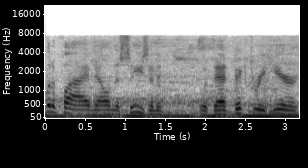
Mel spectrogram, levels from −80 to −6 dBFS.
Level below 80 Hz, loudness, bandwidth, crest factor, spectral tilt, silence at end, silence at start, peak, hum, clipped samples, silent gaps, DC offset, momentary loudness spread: -20 dBFS; -16 LUFS; 7.6 kHz; 14 dB; -6.5 dB/octave; 0 s; 0 s; -2 dBFS; none; under 0.1%; none; under 0.1%; 5 LU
